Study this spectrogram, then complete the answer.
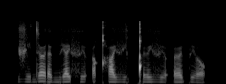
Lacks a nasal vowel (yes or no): yes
